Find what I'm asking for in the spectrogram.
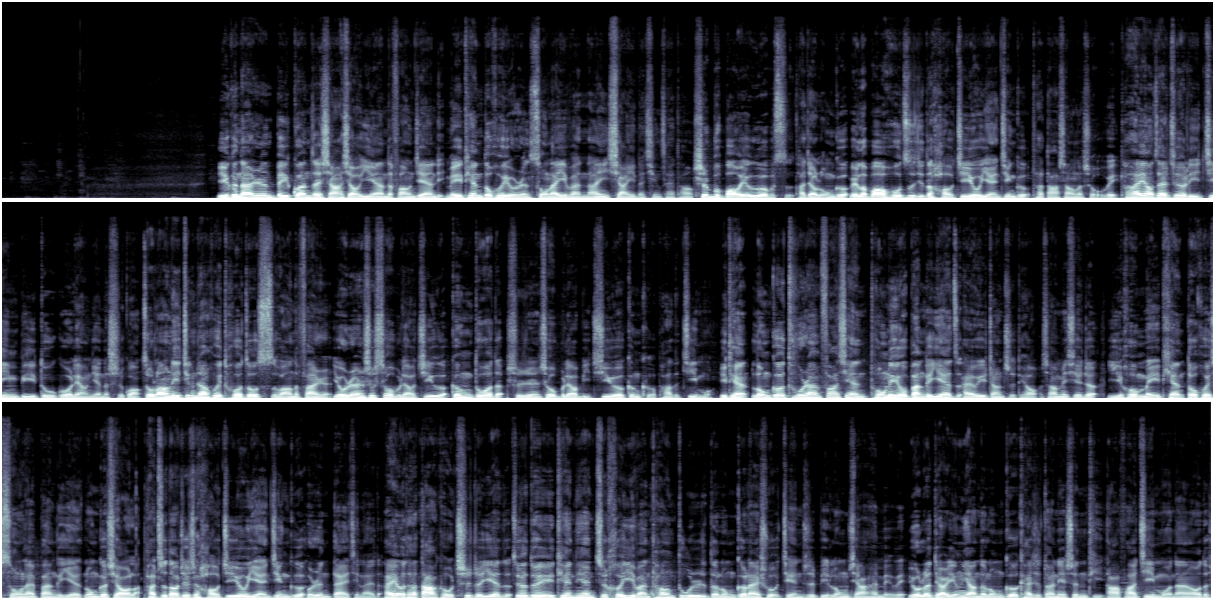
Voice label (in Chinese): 影视讲解配音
